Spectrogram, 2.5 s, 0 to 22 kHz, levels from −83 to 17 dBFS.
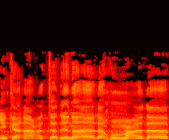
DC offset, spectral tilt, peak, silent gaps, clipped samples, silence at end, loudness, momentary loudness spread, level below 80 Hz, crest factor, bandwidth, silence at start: under 0.1%; -1 dB/octave; -2 dBFS; none; under 0.1%; 0 s; -17 LUFS; 3 LU; -64 dBFS; 16 dB; 14 kHz; 0 s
